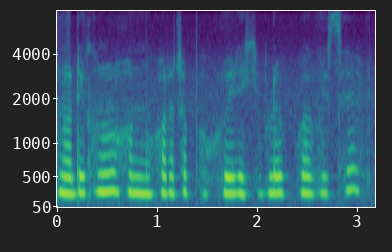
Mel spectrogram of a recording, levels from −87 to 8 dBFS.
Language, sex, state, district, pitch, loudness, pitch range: Assamese, female, Assam, Hailakandi, 250 Hz, -15 LUFS, 245-265 Hz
